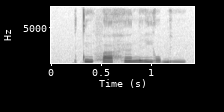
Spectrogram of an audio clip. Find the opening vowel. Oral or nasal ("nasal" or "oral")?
nasal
